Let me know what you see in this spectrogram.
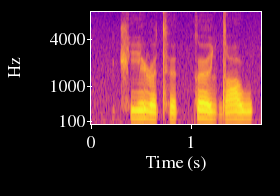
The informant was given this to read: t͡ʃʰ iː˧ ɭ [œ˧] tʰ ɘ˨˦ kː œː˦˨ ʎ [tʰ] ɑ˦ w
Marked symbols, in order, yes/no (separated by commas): no, no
